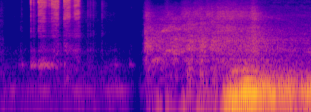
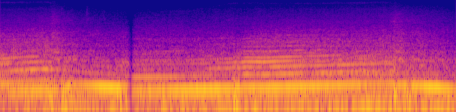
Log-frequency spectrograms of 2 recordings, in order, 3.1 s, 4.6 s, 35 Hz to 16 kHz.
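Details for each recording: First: Nissan R33 GT-R RB26DETT, previously chasing a misfire under boost, fires up at once on the first start after an HKS Super Fire Racing Coil Pro ignition install. A few clicks, then it revs cleanly with no stumble; healthy start. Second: Nissan R33 GT-R RB26DETT with Tomei titanium exhaust at wide open throttle: engine pulls hard, then stumbles and breaks up as boost comes in; misfire under boost since purchase, multiple causes, later upgraded to HKS ignition coils.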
